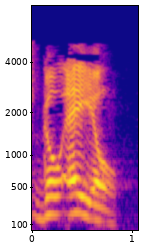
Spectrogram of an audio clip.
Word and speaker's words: goel: The word for redeemer right here is goal. It's usually pronounced goel.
